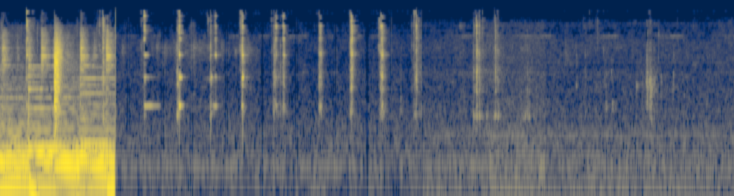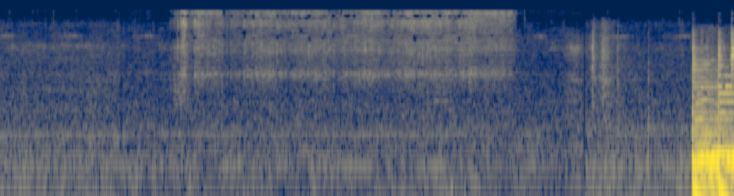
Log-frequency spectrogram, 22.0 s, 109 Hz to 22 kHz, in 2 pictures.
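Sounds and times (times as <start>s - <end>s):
milk pouring: 8.6s - 10.7s.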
